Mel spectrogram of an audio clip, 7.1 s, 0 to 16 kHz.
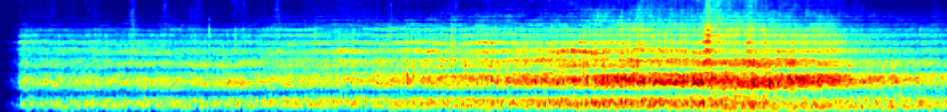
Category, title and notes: Sound effects > Vehicles
car passing 16
car, vehicle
